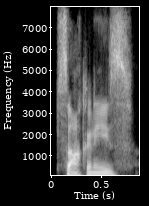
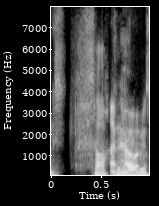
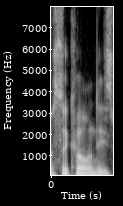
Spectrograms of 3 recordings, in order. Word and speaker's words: Saucony: I used to call them Sauconys, but Yeah. Saucony. But yes, I use I don't use anything else. It's just Sauconys.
